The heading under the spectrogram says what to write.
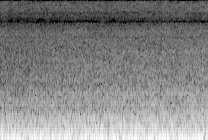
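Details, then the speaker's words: Rebuilt, previously wrecked Volvo VNL truck, started for the first time after rebuild with the automatic transmission controller connected: a deep, steady diesel rumble at idle, even with no knocking or stumbling. Owner says it doesn't feel fantastic but it's running. Normal idle. "Doesn't feel fantastic, but it's running. It's going, let's go."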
